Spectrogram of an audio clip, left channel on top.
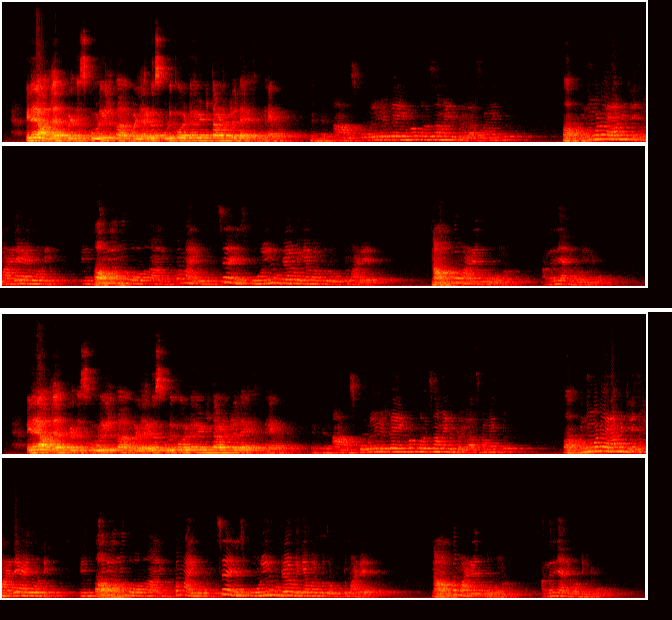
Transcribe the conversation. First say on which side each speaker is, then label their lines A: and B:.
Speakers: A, on the left; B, on the right.
A: പിന്നെ രാവിലെ സ്കൂളിൽ പിള്ളേരൊക്കെ സ്കൂളിൽ പോയിട്ട് കഴിഞ്ഞിട്ടണെങ്കിലും അല്ലെ അങ്ങനെ ഉം ഉം
B: ആ സ്കൂളിൽ വിട്ട കഴിയുമ്പം കുറച്ച് സമയം കിട്ടുവല്ല സമയത്ത്
A: ആഹ്
B: ഇന്നും ഇങ്ങോട്ട് വരാൻ പറ്റില്ല ഇന്ന് മഴ മഴ ആയതുകൊണ്ട് ഇച്ചിരി
A: ആഹ് ആഹ്
B: ഒന്ന് തോന്ന <unintelligible> അപ്പം ഉച്ച കഴിഞ്ഞ് സ്കൂളിൽ കുട്ടികളെ വിളിക്കാൻ പോയപ്പോ തൊട്ട് മഴയായിരുന്നു
A: ആഹ്
B: ഇപ്പൊ മഴയന്ന് തോന്നുന്നു അന്നേരം ഞാന ഇങ്ങോട്ടേക്ക് പോന്നു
